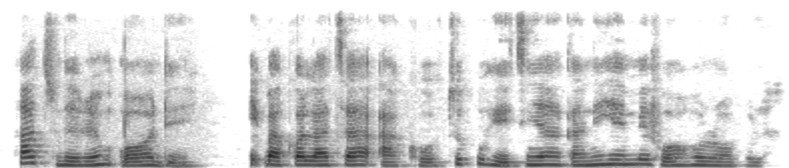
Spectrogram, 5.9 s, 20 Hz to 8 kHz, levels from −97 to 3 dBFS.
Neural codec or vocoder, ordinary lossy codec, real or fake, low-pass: none; none; real; 7.2 kHz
